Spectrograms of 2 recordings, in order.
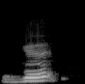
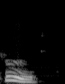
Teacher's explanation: The first one has a short uh sound and the second one has a long ooh sound.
